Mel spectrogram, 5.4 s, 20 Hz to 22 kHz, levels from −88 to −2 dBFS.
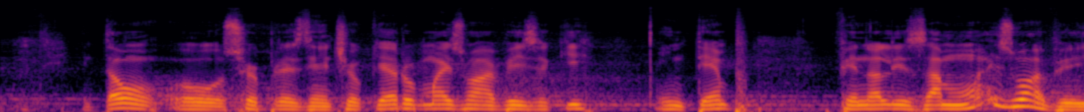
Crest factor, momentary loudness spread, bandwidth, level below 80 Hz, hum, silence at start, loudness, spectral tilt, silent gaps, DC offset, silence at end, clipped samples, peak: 18 dB; 8 LU; 13 kHz; -50 dBFS; none; 0.05 s; -28 LUFS; -6.5 dB/octave; none; under 0.1%; 0 s; under 0.1%; -10 dBFS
